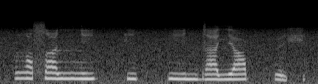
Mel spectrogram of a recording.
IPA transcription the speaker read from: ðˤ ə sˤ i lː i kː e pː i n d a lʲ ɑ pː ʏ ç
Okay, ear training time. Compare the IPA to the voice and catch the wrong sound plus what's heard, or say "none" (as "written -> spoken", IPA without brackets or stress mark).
e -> i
